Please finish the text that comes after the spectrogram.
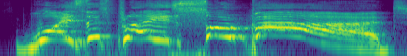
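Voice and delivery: very high, slow, stretched-out shout of disbelief; outraged shriek. Real, not acted. Streamer shrieking at the opponent's terrible play, high outraged wail.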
